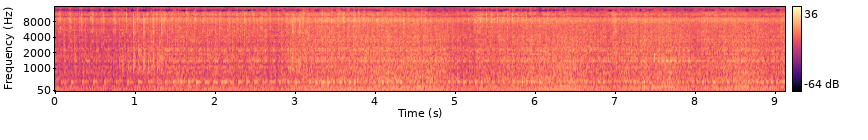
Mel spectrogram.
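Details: 1949 Ford truck with a swapped-in Ford 312 Thunderbird V8, sitting about 45 years, idles cold with an uneven, lumpy beat of about three to four pulses a second; won't run on gasoline, carburetor not suspected, owner suspects low compression.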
